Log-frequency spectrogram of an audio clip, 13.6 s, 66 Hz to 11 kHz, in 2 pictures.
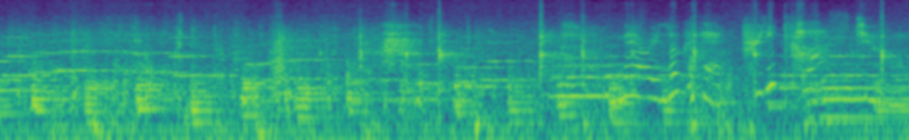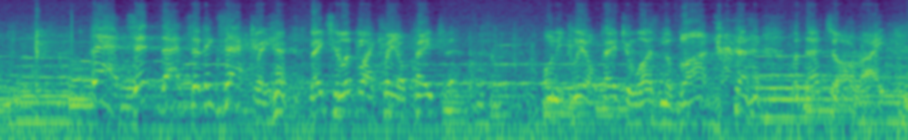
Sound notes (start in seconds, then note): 2.7 Mary and Pauline chuckle; 12.1 laughs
